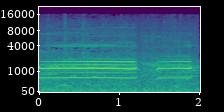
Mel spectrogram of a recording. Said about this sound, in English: And the chickens were making the most unearthly, unchicken-like mewling sounds.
